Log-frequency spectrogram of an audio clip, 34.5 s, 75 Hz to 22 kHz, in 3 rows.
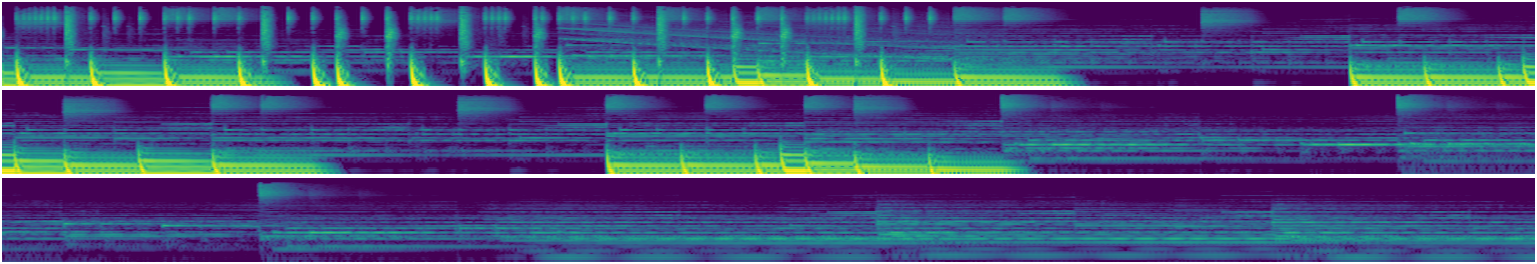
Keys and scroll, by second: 2.5 Return, 4.2 Escape, 19.8 Escape, 23.5 2, 23.6 Return, 26.9 Escape, 27.3 2, 27.5 Return.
